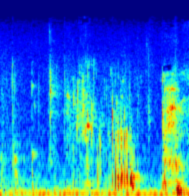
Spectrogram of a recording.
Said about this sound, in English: Let me drink some water.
